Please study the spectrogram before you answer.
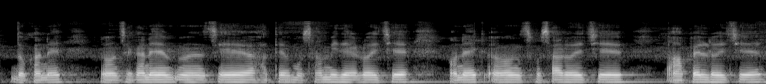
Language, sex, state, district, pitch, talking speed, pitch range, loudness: Bengali, male, West Bengal, Purulia, 110 Hz, 110 wpm, 105-110 Hz, -16 LUFS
